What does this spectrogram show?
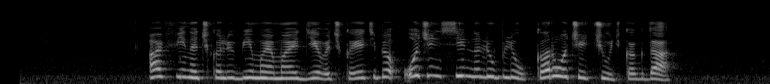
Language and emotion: Russian, positive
